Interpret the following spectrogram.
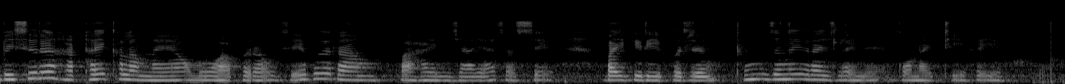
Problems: low volume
